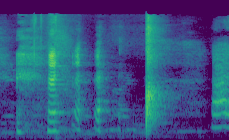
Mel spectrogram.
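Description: A few sharp hand claps, the loudest about half a second and a second and a half in, mixed with brief snatches of voice.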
